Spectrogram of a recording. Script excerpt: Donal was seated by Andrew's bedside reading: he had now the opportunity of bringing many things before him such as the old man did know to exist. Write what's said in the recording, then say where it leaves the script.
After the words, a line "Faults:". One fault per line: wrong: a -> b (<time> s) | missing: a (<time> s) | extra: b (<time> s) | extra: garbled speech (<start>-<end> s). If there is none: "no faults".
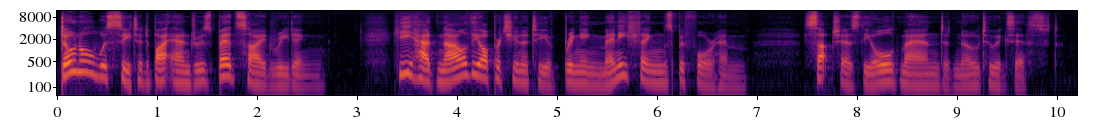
Donal was seated by Andrew's bedside reading: he had now the opportunity of bringing many things before him such as the old man did know to exist.
Faults:
no faults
